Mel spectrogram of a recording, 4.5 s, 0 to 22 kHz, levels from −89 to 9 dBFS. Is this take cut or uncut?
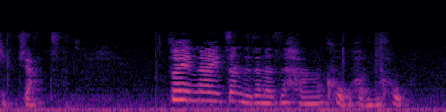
cut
